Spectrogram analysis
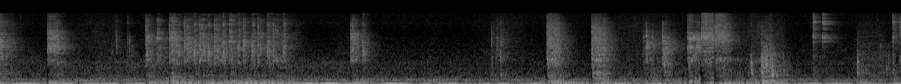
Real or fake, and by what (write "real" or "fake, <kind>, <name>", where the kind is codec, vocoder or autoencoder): real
